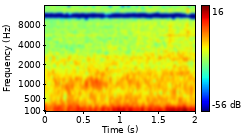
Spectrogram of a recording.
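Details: Toyota Vigo 1KD diesel idling, code P0093 fuel leak; steady, even low rumble with no misses or knocks, and white exhaust smoke gone.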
